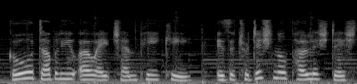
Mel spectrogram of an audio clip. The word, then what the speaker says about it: Gołąbki: Golapki, pronounced Gołąbki, is a traditional Polish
